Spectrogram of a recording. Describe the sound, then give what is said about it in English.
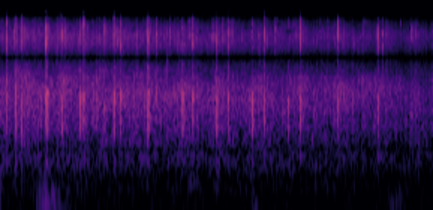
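A church audience applauds steadily after a scripture recitation, dense clapping from many hands at moderate volume with a few sharper claps standing out, no voices on top. “Somebody ought to clap for that one.”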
